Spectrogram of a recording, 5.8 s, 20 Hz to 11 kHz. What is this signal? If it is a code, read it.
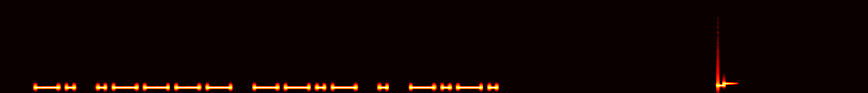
Morse code, heard as a keyed tone, about 23 wpm, 700 Hz. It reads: N1QEC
